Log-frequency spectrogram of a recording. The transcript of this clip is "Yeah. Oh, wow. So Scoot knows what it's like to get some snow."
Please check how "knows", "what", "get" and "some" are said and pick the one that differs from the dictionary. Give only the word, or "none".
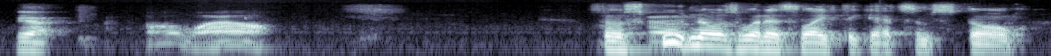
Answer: none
